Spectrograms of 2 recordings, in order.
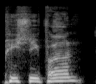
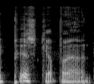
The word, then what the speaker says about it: Piscifun: He's also public relations and marketing media for TideWe and Piscifun. And he, I said it right. You said it. I said it yep. right. I didn't say Pisca fund, PC fund.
